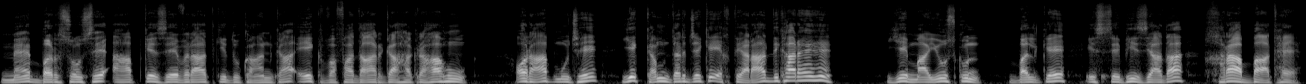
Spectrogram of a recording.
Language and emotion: Urdu, angry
